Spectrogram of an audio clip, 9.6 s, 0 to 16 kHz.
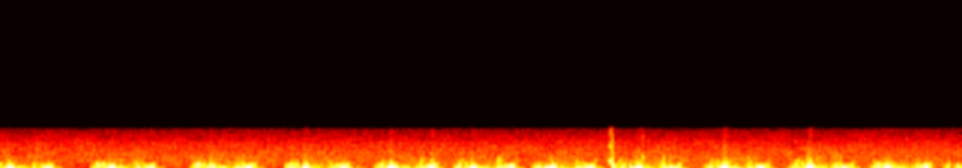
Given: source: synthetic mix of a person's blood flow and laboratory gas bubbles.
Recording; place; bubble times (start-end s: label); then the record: Doppler ultrasound of blood flow; precordium
6.06-6.22 s: bubbles
6.40-6.46 s: bubbles
From the record:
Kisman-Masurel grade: 113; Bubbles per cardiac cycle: 1 to 2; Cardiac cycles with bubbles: 1 to 10%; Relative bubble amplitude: loud (0.450 to 0.775); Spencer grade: 1 (occasional bubble signal discernible with the cardiac motion signal, with majority of cardiac periods free of bubbles); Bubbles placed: anywhere in the cardiac cycle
